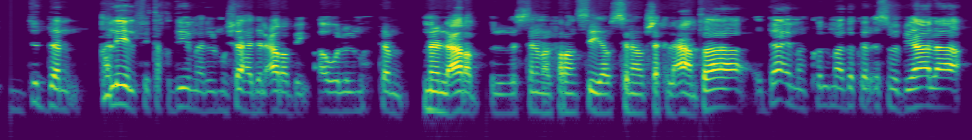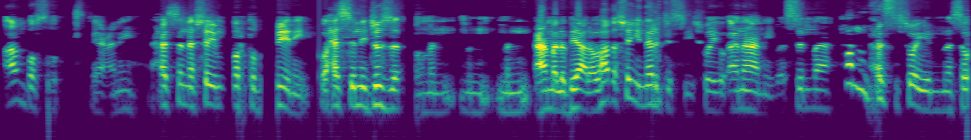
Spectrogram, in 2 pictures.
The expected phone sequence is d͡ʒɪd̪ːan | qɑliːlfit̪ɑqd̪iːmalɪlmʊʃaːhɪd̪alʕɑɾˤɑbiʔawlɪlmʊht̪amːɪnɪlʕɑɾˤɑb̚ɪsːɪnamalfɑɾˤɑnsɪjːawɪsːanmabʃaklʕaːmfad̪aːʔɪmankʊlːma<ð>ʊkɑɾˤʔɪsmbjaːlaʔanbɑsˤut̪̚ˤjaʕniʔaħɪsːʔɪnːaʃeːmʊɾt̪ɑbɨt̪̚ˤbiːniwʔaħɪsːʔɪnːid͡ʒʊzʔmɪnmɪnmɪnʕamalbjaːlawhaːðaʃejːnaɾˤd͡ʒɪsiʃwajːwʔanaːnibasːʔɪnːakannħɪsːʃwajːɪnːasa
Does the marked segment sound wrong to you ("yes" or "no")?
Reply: no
